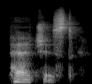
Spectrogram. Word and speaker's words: purchased: you want to say managed without that extra syllable. Managed, purchased.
